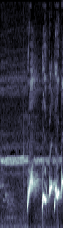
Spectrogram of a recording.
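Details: Short doubled 'fik-jik-fok' phrase from a caged red-whiskered bulbul for training young birds: one upward whistle, a pause, then four quick bright slurred notes, over a steady thin high tone.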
